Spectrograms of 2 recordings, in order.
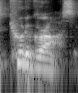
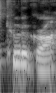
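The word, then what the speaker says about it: coup de grâce: de grace he says he says coup de grasse like it's weird he says it he'll but he only says like half the time he says kuda grah half the time the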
